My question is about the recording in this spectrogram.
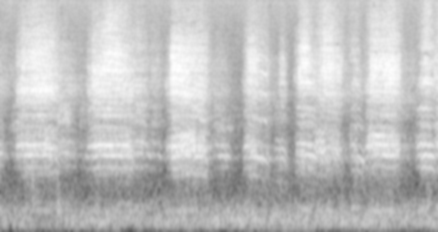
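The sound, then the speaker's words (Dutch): Geese honk repeatedly in loud, overlapping bursts, a steady series of harsh calls with no one speaking. “Ik vind ze heerlijk, die ganzen. Maar ze schreeuwen wel overal doorheen.”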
